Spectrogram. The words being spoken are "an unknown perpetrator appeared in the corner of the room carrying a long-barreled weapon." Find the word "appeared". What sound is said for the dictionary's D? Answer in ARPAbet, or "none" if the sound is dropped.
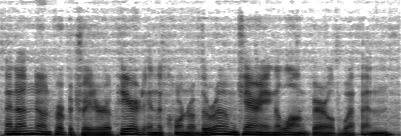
D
